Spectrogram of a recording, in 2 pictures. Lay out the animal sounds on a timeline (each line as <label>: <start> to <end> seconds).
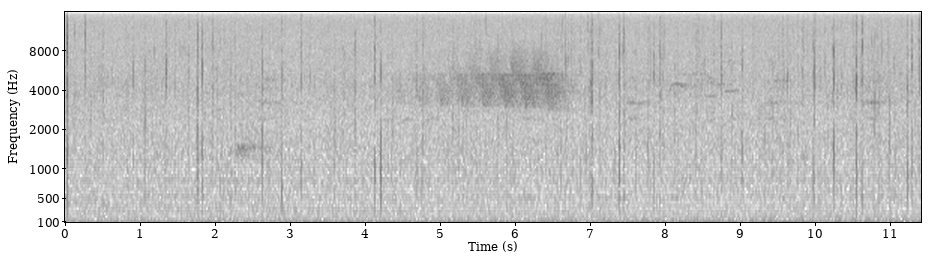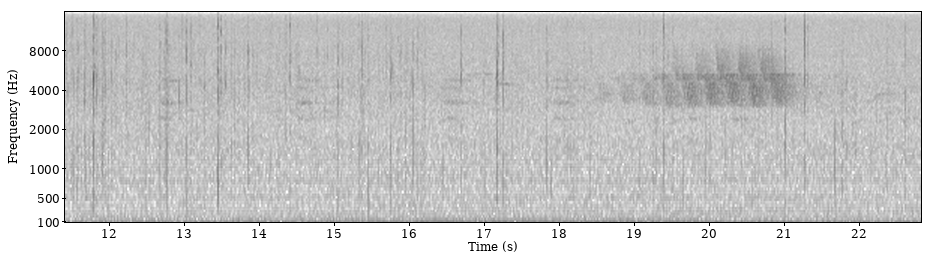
American Crow (Corvus brachyrhynchos): 1.9 to 3.0 seconds
Blue Jay (Cyanocitta cristata): 2.5 to 3.1 seconds
Ovenbird (Seiurus aurocapilla): 3.9 to 6.8 seconds
Blue Jay (Cyanocitta cristata): 7.2 to 11.2 seconds
Eastern Wood-Pewee (Contopus virens): 7.8 to 9.1 seconds
Blue Jay (Cyanocitta cristata): 12.5 to 18.4 seconds
Black-throated Green Warbler (Setophaga virens): 16.6 to 17.6 seconds
Ovenbird (Seiurus aurocapilla): 18.4 to 21.2 seconds
Eastern Wood-Pewee (Contopus virens): 21.6 to 22.5 seconds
